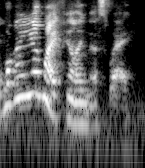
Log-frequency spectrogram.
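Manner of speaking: soft, curious and kind to yourself; compassionate. Shown as a demonstration. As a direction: ask yourself gently, with love. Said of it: "your compassionate loving on yourself".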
